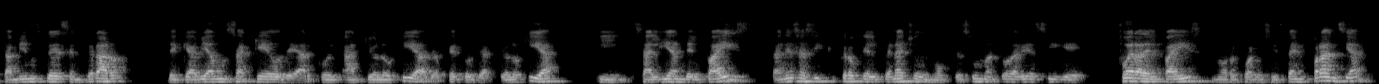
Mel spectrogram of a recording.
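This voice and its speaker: A man's voice: medium pitch, a little mellow. A man with a Mexican Spanish accent lectures in a mid-range voice. He speaks in a conversational teaching style, turns straight to his listeners and repeats key points for emphasis. The recording sounds dull and lo-fi. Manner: conversational, tags points with a questioning "no?"; addresses the audience directly, repeats points for emphasis. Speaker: customs law lecturer.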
